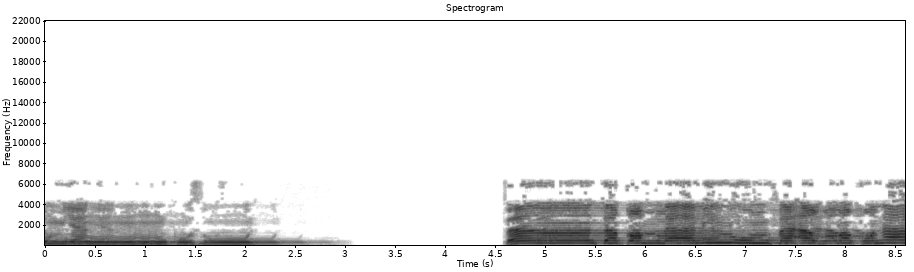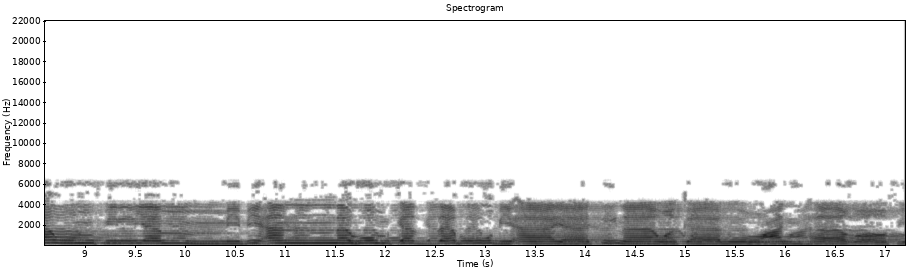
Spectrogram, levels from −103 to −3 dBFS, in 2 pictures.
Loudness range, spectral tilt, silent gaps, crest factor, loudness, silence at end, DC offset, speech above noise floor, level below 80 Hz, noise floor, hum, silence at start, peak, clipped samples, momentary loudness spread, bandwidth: 8 LU; -2.5 dB/octave; 3.10-4.56 s; 18 dB; -22 LUFS; 0 s; under 0.1%; 39 dB; -66 dBFS; -61 dBFS; none; 0 s; -4 dBFS; under 0.1%; 7 LU; 6.6 kHz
